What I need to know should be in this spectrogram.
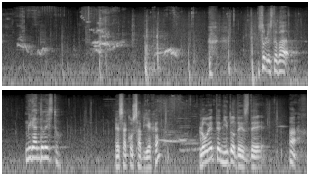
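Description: A young man speaks into a microphone.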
